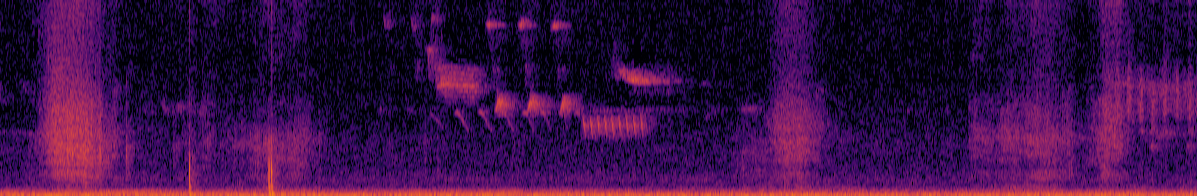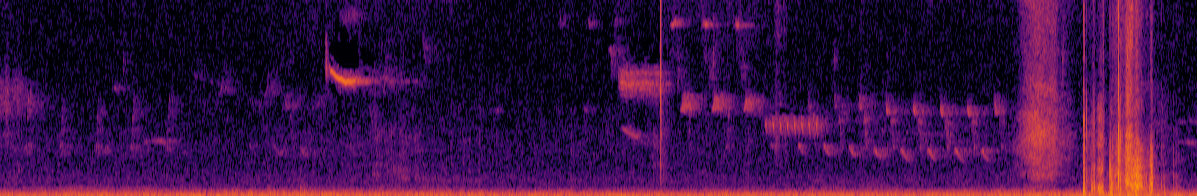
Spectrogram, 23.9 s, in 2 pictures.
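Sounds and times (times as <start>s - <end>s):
steady low rumble: 0.0s - 22.1s
songbirds calling: 0.0s - 23.9s
brief rustle: 22.2s - 23.9s.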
